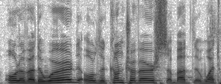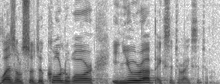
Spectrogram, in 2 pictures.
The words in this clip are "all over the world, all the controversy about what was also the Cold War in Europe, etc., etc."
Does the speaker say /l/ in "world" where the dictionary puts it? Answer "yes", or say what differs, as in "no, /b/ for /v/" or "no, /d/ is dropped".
no, /l/ is dropped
